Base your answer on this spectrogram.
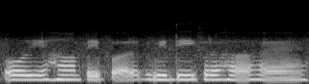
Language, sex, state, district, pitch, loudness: Hindi, female, Haryana, Charkhi Dadri, 215 Hz, -13 LUFS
